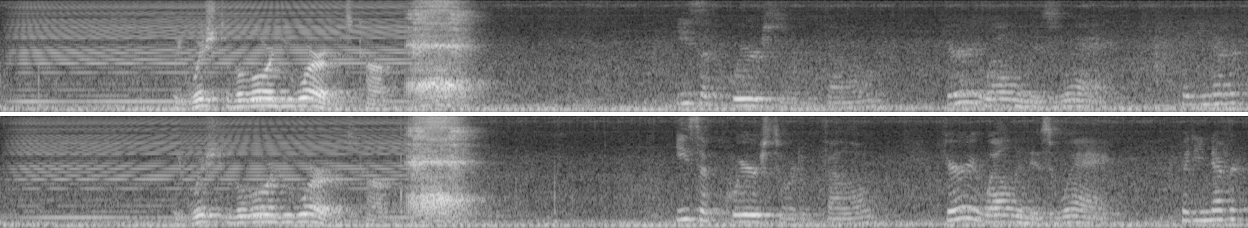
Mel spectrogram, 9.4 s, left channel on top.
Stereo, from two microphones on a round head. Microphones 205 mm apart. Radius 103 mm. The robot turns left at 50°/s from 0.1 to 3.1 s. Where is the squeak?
15° right (ahead or behind), 0.9 m.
